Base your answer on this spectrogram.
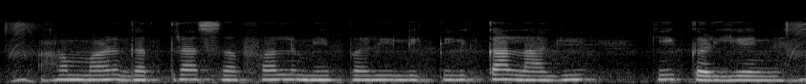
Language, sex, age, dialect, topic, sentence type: Maithili, female, 25-30, Southern/Standard, agriculture, question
